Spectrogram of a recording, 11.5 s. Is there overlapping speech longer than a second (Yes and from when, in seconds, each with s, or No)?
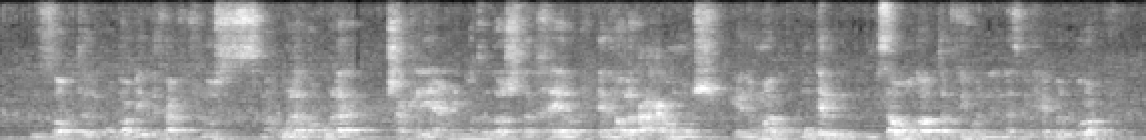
No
